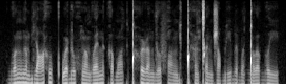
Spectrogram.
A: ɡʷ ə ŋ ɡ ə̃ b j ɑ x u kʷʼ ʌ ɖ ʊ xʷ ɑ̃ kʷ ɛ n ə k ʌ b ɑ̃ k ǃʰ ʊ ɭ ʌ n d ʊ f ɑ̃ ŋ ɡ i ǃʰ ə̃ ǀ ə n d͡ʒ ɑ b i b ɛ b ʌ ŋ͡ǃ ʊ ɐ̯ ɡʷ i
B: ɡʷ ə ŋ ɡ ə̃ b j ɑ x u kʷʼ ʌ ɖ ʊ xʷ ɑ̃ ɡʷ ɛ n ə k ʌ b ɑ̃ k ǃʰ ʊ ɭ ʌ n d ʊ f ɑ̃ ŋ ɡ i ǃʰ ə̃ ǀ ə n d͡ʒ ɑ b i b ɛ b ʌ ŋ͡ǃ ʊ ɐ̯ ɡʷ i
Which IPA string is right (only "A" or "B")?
B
